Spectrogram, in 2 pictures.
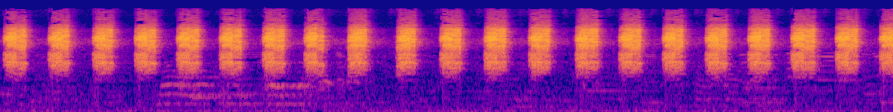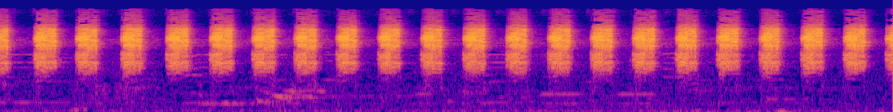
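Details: {'caption': 'Backyard cicada perched on a tree trunk: a clean run of rhythmic rasping buzzes, roughly four a second, evenly spaced and uniform in loudness, no other sounds.'}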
